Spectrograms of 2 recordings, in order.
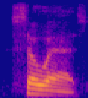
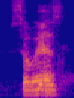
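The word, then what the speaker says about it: psoas: you say zoez soaz so ass yeah that's a spot right beside your body silent p so as so as it's a it's a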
